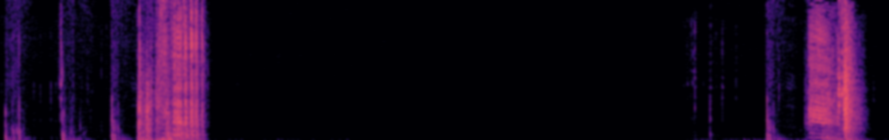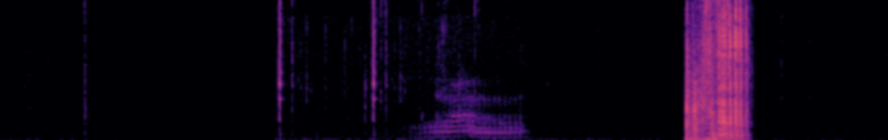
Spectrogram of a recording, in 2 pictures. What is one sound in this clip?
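A wooden chest creaks open and shut.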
